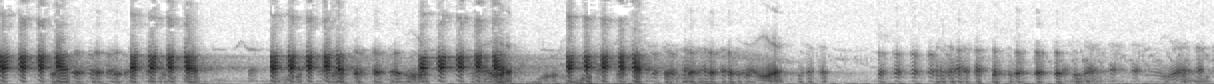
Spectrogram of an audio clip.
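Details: At a pond in the morning, frogs produce rattling, pulsed croaks in quick bursts about every second, several calls overlapping, the chorus growing softer and more scattered toward the end.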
